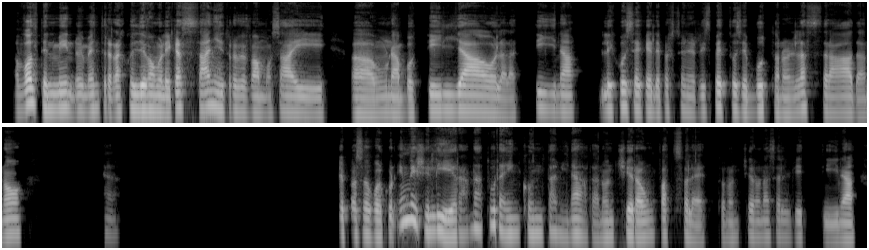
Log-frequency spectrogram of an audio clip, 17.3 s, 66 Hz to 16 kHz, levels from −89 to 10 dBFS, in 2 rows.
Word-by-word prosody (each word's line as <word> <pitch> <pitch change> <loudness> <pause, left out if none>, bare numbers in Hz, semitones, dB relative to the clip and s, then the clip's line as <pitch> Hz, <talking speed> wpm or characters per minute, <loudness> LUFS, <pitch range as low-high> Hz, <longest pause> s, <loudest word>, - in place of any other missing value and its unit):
a - - -5
volte 155 -1 +7
men 130 0 +2
noi 120 +1 -1
mentre 120 +1 -2
raccoglievamo 120 0 +5
le 110 -1 +4
castagne, 130 +1 +3
trovavamo 110 -2 -2
sai, 110 -2 0 0.3
ehm, 105 -1 +2
una 110 -1 +1
bottiglia 120 +2 +4
o 110 -1 +3
la 105 - -1
lattina, 120 +3 -4 0.3
le 125 0 0
cose 130 -2 0
che 120 - +1
le 115 - -2
persone 120 -1 -9
irrispettose 115 +1 -2
buttano 110 -2 -2
nella 115 +5 -1
strada, 110 -5 -2
no. 130 +3 +1 0.8
Eh. 125 -1 -23 2.2
È - - -2
passato 130 -1 -4
qualcu 120 -1 -2
invece 225 -7 +1
lì, 140 -4 +2
era 125 +2 -2
natura 160 0 -5
incontaminata. 125 -3 -7
Non 110 +2 -7
c'era 120 0 +1
un 115 +2 -2
fazzoletto, 115 -5 -8
non 105 +1 -14
c'era 115 0 -9
una 115 0 -10
salviettina. 110 -3 -5
120 Hz, 150 wpm, -25 LUFS, 110-125 Hz, 2.2 s, volte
